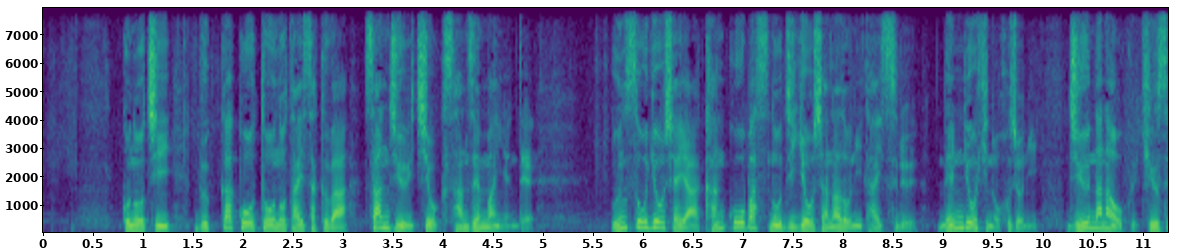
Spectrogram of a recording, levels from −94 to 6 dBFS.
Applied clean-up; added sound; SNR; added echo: none; none; none; none.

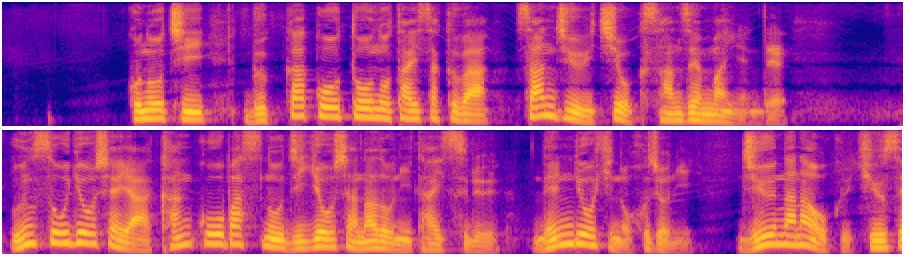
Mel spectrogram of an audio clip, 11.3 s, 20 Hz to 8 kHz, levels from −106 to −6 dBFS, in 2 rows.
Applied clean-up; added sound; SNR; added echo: neural mask model Resemble Enhance denoiser.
